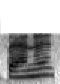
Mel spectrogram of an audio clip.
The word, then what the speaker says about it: Bennett: It's P-R-I, S like in Sam, C like in Charlie, I-L-L-A. – And your last name? – Is Bennett, B-E-N-N-E-T-T.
